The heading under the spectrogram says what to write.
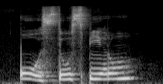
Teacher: И следующий цветок остеосперум именно с ударением на первый слог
